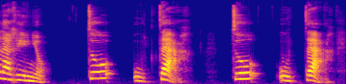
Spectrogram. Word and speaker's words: tôt ou tard: Attention ici aussi aux lettres qu'on ne prononce pas. Tôt hein. Le t à la fin on ne prononce pas. Et le d à la fin de tard non plus.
